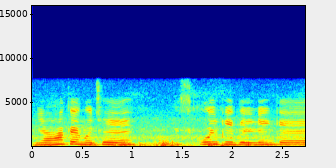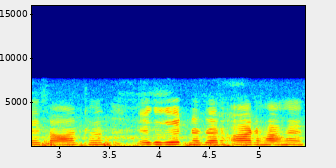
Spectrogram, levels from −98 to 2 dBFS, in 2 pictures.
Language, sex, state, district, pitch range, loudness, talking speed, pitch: Hindi, male, Chandigarh, Chandigarh, 220-230 Hz, -17 LUFS, 155 wpm, 225 Hz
